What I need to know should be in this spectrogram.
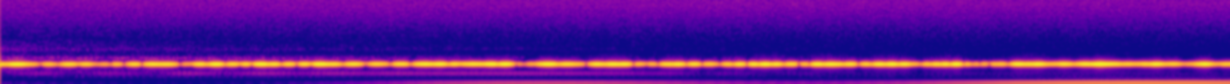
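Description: A deep synthesizer bass drone slowly swells louder.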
